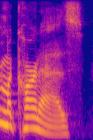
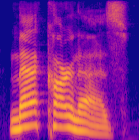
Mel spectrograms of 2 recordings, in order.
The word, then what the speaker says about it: Mhekharnaz: How do you pronounce it? It's Fletcher Macarnaz. Macarnaz.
